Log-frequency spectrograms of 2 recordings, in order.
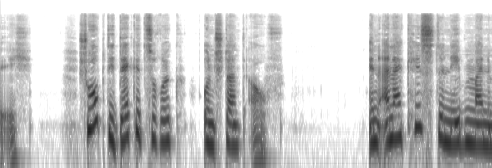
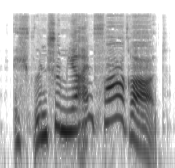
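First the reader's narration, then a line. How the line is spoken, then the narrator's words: Call. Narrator (German): rief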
